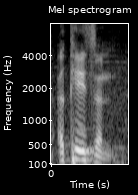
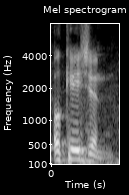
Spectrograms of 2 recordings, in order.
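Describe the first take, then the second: First: Occasion opening on a weak "uh"; model pronunciation. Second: Occasion opening on a full "oh"; questioned pronunciation. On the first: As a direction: say occasion as "uh-KAY-zhun". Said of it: "We pronounce". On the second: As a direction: say occasion as "oh-KAY-zhun". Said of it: "Do you pronounce the word". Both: Shown as a demonstration.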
